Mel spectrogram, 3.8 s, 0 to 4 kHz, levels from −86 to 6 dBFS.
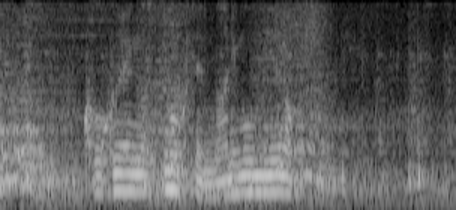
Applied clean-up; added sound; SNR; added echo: none; Zipper (clothing); 8 dB; reverberation time 0.3 s.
